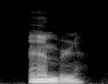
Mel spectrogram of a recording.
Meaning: humble
- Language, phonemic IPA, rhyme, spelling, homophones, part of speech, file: French, /œ̃bl/, -œ̃bl, humble, humbles, adjective, Fr-humble.ogg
